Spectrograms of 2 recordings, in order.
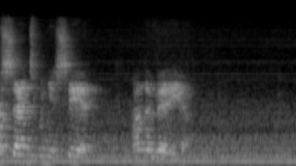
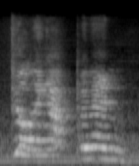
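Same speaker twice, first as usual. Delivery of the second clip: building up; 7 semitones higher, 4 dB louder than usual. Shown as a demonstration. Coach demonstrating a build in pitch. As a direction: voice pushed much higher and louder.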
